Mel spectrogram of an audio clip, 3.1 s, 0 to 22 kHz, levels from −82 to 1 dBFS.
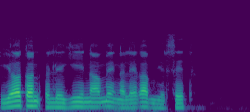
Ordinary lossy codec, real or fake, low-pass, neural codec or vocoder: Opus, 16 kbps; real; 7.2 kHz; none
